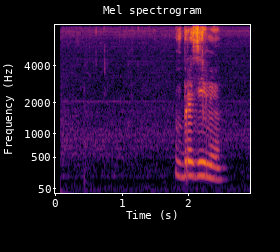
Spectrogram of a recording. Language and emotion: Russian, neutral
